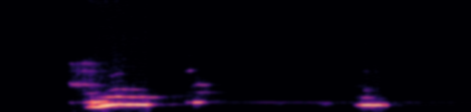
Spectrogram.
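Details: Recording of a Barred Owl scream, in a talk on Connecticut owls: a harsh, raspy half-second scream, then a short clipped note and, after a pause, a second brief scream.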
